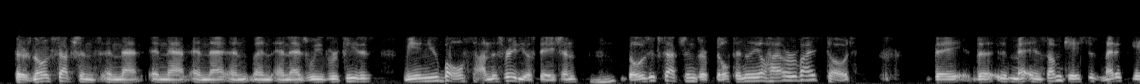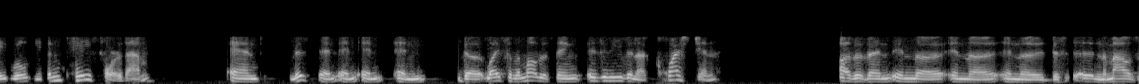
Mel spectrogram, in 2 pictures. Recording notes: takes calls from various candidates that call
